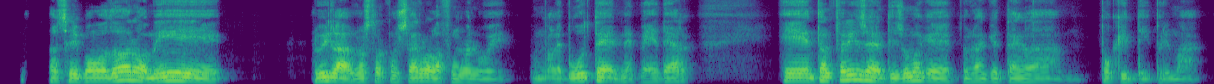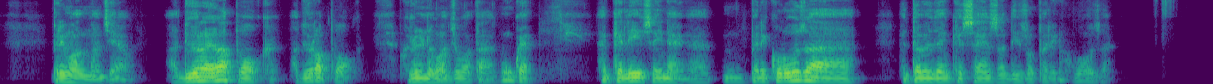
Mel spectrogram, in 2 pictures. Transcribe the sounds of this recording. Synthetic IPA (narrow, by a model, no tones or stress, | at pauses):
t̪alsaɾipɔmod̪ɔːɾoami | lujlanɔst̪ɾakonsɛrvalafumanuj | fumalebut̪ːenɛvɛd̪eɾ | ent̪alfɾized̪izumakepɔlaŋket̪ɛnla | pokid̪ipɾiːma | pɾiːmalmand͡ʒɛv | ad̪uɾaɛlapɔkad̪uɾapʰɔk | pekelujnoma̰nd͡ʒovat̪akomuŋkwe | aŋkelisɛjnɛpeɾikoloːza | ɛnt̪avyd̪eiŋkesɛnsad̪izopeɾikʰoloːza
